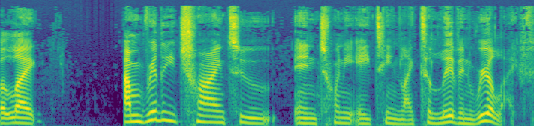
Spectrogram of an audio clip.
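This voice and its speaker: With a New York accent, a woman talks in a very deep, low voice at a fairly slow pace, her intonation lively. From New York, Queens. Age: 30s. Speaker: magazine editor. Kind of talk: casual chat.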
